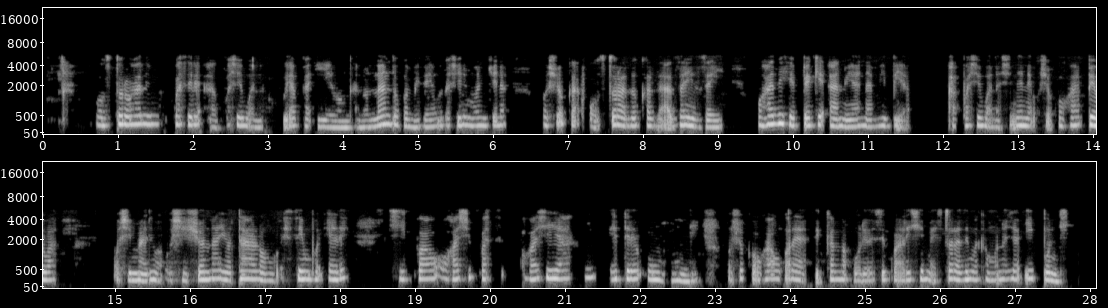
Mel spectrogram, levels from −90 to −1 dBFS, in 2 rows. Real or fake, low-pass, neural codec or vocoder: real; 5.4 kHz; none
